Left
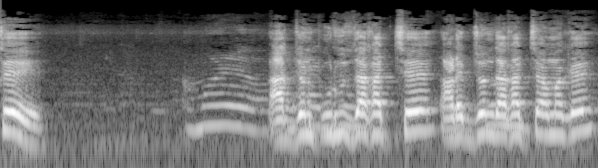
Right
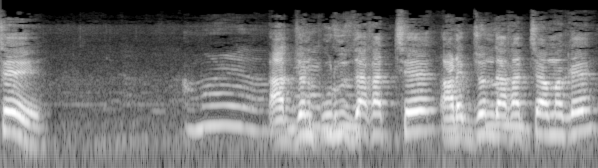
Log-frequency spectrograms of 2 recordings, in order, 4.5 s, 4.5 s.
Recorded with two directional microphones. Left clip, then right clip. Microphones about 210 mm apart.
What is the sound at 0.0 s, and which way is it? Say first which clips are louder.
Speech: right 2 dB; 40° left (ahead or behind).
